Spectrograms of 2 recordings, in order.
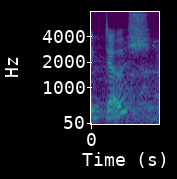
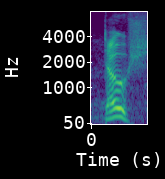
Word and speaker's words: Dosh: it right let's see Dosh Dosh that's right I got it not do it's Dosh um and we have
